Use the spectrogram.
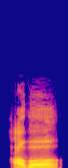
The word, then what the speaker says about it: hour: Hour. H is silent.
